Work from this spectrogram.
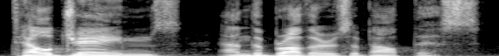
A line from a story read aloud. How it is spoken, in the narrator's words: he said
